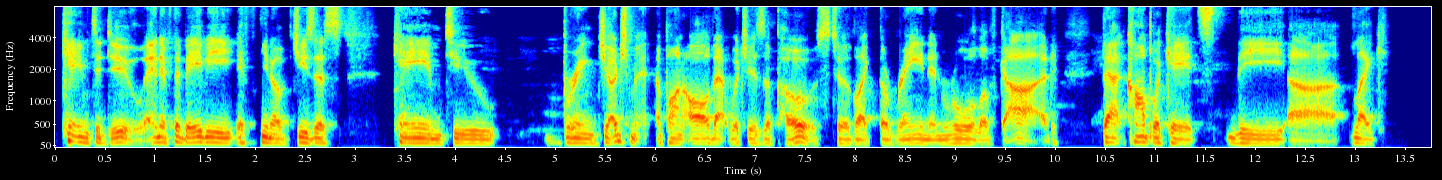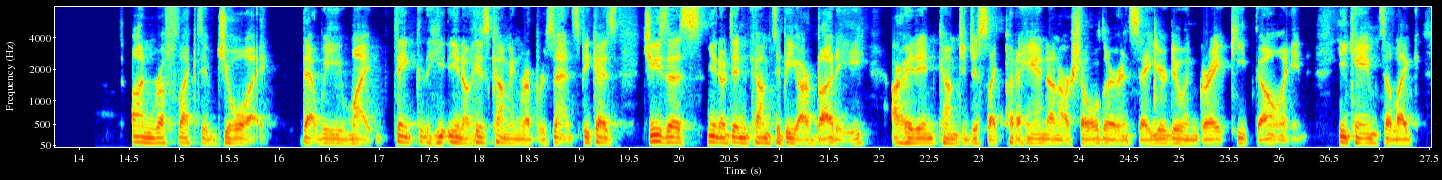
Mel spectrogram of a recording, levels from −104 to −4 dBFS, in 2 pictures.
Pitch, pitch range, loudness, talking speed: 100 Hz, 90-115 Hz, -26 LUFS, 175 wpm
